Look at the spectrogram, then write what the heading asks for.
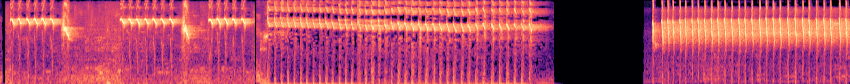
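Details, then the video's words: Spliced masteran recording of varied songbird fills: short high whistled bursts, a long buzzy rattling trill, a gap of silence, then a dense continuous high trill. "BURUNG FULL ISIAN TEMBAKAN"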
